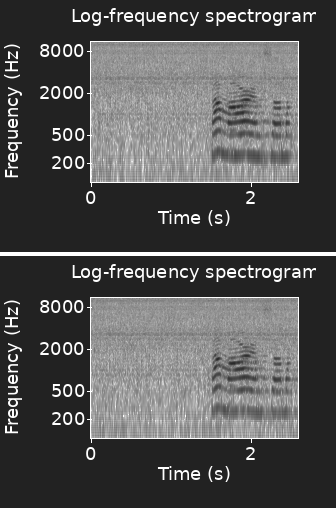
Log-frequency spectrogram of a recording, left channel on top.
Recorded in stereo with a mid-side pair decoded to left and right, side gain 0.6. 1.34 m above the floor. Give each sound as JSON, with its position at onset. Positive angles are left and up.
{"t": 1.5, "sound": "a woman speaking", "azimuth_deg": 10, "distance_m": 4.0}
